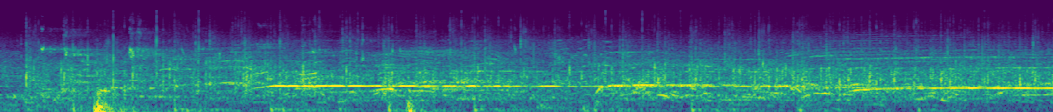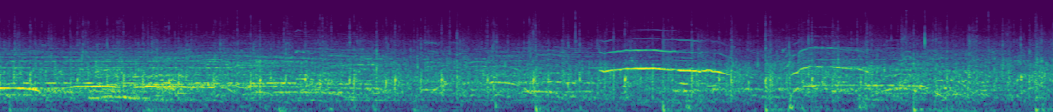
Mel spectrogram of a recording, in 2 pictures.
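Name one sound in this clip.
A basketball bounces on a wooden court with loud thumps.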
